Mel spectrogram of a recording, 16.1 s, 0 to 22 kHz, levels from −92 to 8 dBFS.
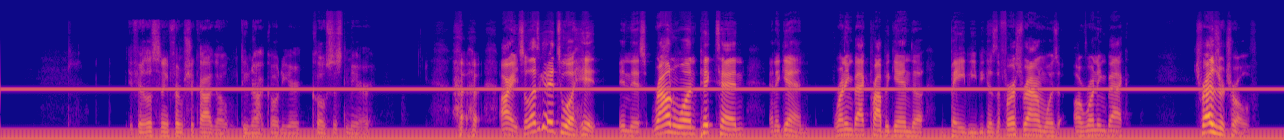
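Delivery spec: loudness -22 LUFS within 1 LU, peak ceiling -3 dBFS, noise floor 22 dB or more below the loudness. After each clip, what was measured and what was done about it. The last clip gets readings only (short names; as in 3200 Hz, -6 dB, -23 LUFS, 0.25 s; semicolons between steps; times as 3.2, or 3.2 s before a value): hum 60 Hz; harmonics up to 300 Hz; hum level -30 dBFS; steady tone 1600 Hz; tone level -33 dBFS; loudness -24.5 LUFS; peak -2.0 dBFS; loudness target -22.0 LUFS
-> de-hum 60 Hz, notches 5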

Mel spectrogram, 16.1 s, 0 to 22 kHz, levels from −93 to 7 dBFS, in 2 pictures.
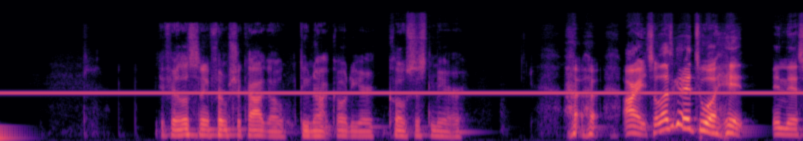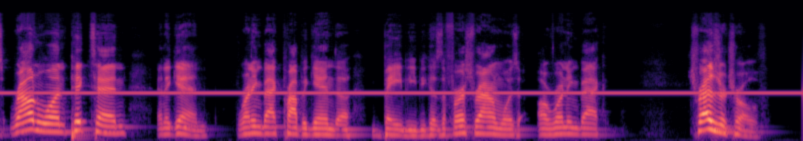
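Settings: hum none; steady tone 1600 Hz; tone level -33 dBFS
-> notch 1600 Hz, Q 30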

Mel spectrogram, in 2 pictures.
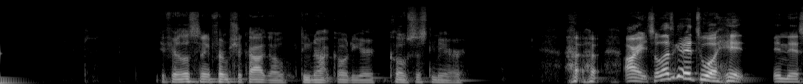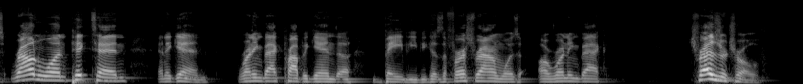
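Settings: steady tone none; loudness -24.5 LUFS; peak -2.5 dBFS; loudness target -22.0 LUFS
-> gain +2.5 dB; limiter -3 dBFS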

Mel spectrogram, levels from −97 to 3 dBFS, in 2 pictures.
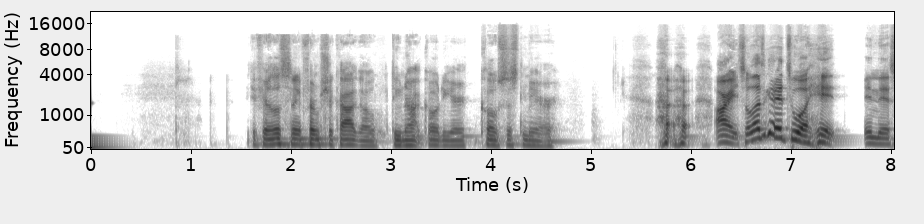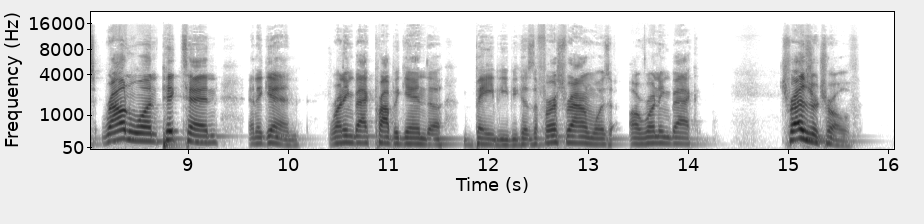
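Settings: loudness -22.5 LUFS; peak -3.0 dBFS; noise floor -76 dBFS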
